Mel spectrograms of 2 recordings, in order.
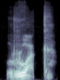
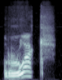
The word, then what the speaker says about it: ruach: A palavra espírito em hebraico é ruach. R-U-A-C-H. Transliteração, né? Mas eu não sei a pronúncia certa, mas talvez essa parte final é quase mudo.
